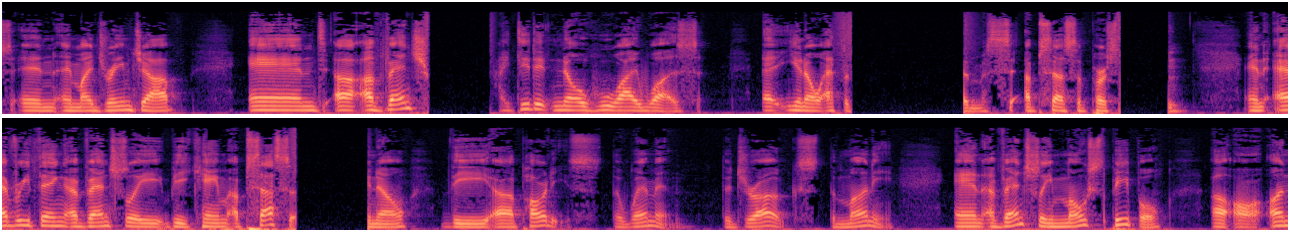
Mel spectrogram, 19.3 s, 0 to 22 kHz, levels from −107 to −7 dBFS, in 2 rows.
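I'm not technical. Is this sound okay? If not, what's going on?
No. The speech cuts out four times, at 3.09, 6.20, 8.31 and 11.76 seconds. This is wireless microphone squelch dropout. The radio signal weakens, the receiver mutes itself, and you hear silent gaps of 0.37 to 0.85 seconds.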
